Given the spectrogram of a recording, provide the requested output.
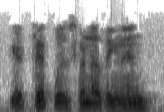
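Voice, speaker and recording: An actor playing an older small-town sheriff in a 1950s radio drama, husky and folksy, hesitant and quietly menacing. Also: male voice, mid-range voice, no echo. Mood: folksy, veiled warning. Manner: hesitant, folksy, drawn-out understatement. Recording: narrow, tinny old radio recording.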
